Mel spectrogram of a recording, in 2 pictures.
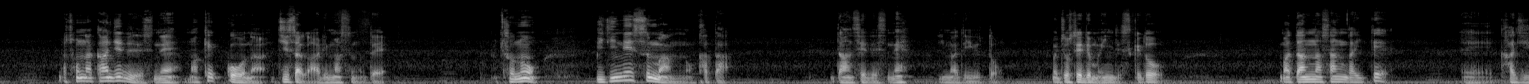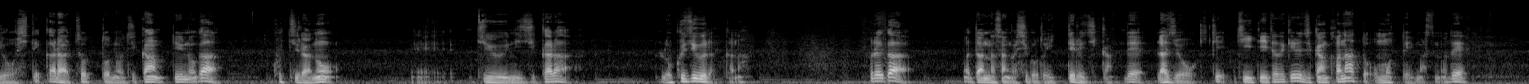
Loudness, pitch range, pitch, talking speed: -24 LUFS, 75-110 Hz, 95 Hz, 290 characters per minute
